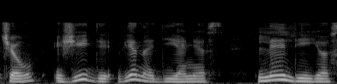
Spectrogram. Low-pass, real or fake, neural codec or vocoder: 7.2 kHz; real; none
